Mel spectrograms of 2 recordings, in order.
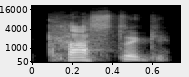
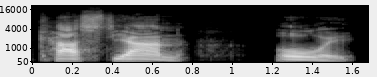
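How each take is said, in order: First: The middle G is sounded as hard G. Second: The middle G becomes a soft glide. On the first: The speaker calls it wrong. "pronouncing the G" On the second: The speaker calls it right. "the G would become a W sound"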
